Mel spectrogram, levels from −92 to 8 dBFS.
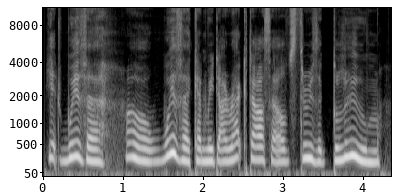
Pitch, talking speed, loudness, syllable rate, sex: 220 Hz, 140 wpm, -15 LUFS, 4.1 syllables/s, female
